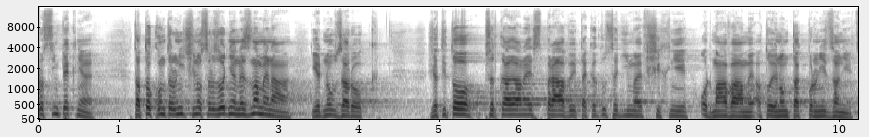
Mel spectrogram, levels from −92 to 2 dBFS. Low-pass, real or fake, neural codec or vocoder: 14.4 kHz; real; none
